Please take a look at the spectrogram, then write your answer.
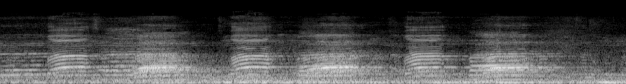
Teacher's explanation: با با. آخر میں آواز کو کہیں ٹھہراؤ نہیں. اگر ادھر ٹھہرائیں گے حمزے کی آواز آئے گی یا پھر ہا کی آواز آئے گی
